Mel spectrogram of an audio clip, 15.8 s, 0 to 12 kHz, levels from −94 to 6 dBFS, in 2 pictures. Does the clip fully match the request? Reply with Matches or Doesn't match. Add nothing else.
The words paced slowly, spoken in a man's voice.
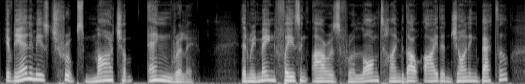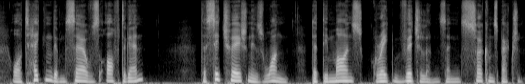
Matches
